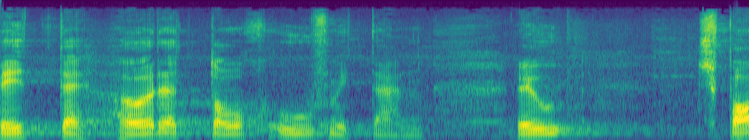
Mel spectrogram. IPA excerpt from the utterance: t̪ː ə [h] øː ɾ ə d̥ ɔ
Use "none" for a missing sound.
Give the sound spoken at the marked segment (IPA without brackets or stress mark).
h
